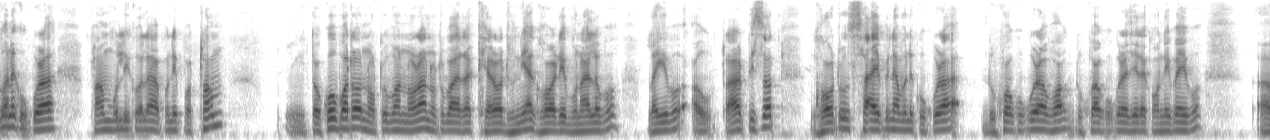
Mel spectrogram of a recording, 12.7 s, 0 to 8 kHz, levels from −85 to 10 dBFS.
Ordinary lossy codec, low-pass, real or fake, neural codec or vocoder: none; none; real; none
